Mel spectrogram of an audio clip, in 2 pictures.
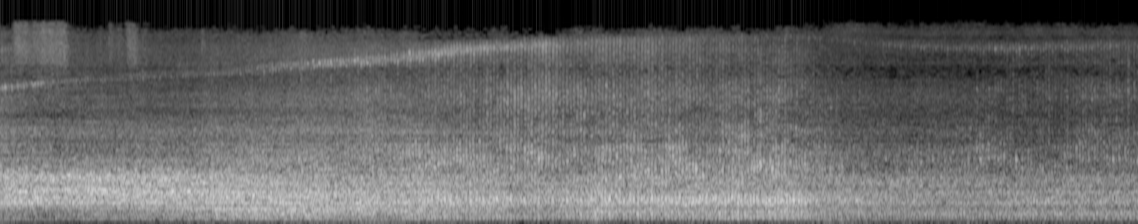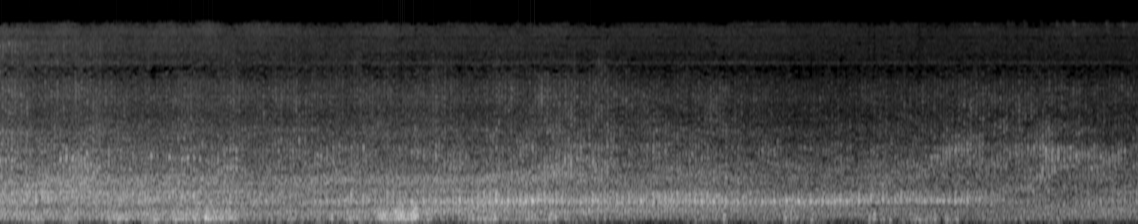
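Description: Diesel-locomotive-hauled passenger train passing at speed. The engine and rail noise is loud for about ten seconds, then drops and fades as the train pulls away. A high whine climbs in pitch over the first several seconds.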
